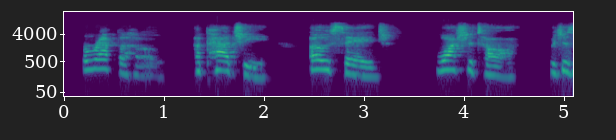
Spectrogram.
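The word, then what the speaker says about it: Ouachita: weather person because they will always call it Uachita. It's Washita.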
